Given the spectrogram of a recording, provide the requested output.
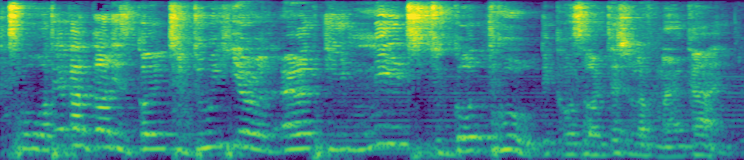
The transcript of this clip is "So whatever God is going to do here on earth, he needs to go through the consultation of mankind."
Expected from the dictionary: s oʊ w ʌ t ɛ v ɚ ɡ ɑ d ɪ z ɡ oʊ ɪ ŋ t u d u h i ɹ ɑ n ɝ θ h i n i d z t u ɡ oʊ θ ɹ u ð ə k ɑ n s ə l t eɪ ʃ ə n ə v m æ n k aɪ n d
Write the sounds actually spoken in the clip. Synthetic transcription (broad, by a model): s oʊ w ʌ t ɛ v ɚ ɡ ɑ d ɪ z ɡ oʊ ɪ ŋ t u d u h i ɹ ɑ n ɝ θ h i n i d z t u ɡ oʊ θ ɹ u ð ə k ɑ n s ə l t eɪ ʃ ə n ə v m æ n k aɪ n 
